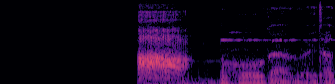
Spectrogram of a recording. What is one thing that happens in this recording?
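A man shouts in anguish.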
